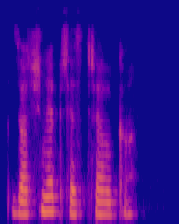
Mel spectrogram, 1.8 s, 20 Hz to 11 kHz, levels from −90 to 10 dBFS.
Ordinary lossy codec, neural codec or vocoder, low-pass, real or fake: Opus, 24 kbps; codec, 16 kHz, 4 kbps, FreqCodec, smaller model; 7.2 kHz; fake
